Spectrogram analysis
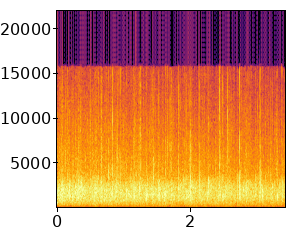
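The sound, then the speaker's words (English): A steady burst of audience applause for two authors at a Sydney Writers Festival session at Carriage Works, many hands clapping at once in a dense, even wash of crisp claps that holds at a constant loud level throughout. “Please, big round of applause for these two extraordinary authors.”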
